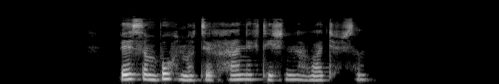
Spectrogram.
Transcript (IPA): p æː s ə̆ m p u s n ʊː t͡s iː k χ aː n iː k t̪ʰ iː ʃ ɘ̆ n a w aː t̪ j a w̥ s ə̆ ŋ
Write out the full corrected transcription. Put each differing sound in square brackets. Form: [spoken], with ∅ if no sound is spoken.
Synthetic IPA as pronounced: p æː s ə̆ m p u [x] n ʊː t͡s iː k χ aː n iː k t̪ʰ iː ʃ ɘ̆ n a w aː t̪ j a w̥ s ə̆ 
